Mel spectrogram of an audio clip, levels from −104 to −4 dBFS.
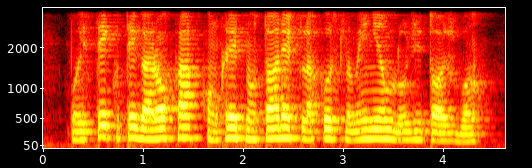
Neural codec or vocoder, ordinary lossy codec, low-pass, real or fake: none; none; 3.6 kHz; real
